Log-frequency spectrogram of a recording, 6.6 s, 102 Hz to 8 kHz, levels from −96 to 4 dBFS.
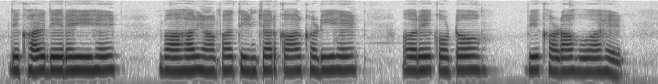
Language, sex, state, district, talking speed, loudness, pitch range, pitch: Hindi, female, Rajasthan, Jaipur, 175 wpm, -15 LUFS, 200-210 Hz, 210 Hz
